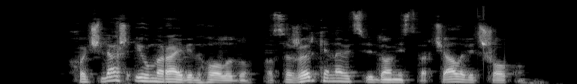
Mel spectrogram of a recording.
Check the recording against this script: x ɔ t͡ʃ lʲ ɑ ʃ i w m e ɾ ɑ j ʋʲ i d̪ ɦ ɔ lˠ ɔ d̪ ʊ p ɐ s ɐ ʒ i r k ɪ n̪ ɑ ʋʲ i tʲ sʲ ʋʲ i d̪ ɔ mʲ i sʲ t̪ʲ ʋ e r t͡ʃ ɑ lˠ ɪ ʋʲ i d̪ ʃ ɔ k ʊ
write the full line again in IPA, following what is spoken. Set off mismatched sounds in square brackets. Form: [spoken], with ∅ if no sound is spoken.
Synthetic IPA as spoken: x ɔ t͡ʃ lʲ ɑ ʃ i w m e ɾ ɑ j ʋʲ i d̪ ɦ ɔ lˠ ɔ d̪ ʊ p ɐ s ɐ ʒ [ɪ] r k ɪ n̪ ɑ ʋʲ i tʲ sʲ ʋʲ i d̪ ɔ mʲ i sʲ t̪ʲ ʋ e r t͡ʃ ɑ lˠ ɪ ʋʲ i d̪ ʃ ɔ k ʊ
